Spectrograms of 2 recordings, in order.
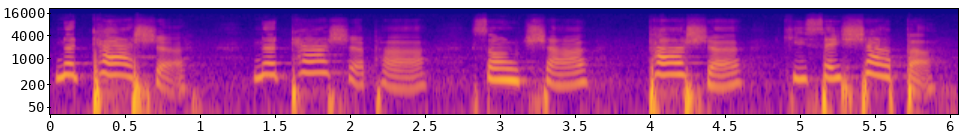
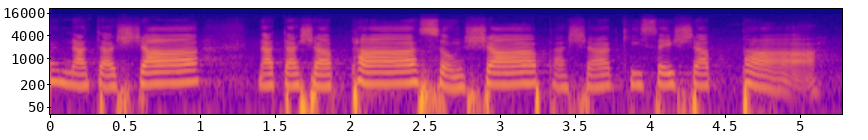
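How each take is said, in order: First: English speaker's French. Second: French phrasing. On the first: Retold or imitated. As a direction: imitate an English learner carrying over English stress into French. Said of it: "an English speaker saying the same sentence". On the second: Shown as a demonstration. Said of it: "the end of each A P, accentual phrase, opens the jaw more".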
